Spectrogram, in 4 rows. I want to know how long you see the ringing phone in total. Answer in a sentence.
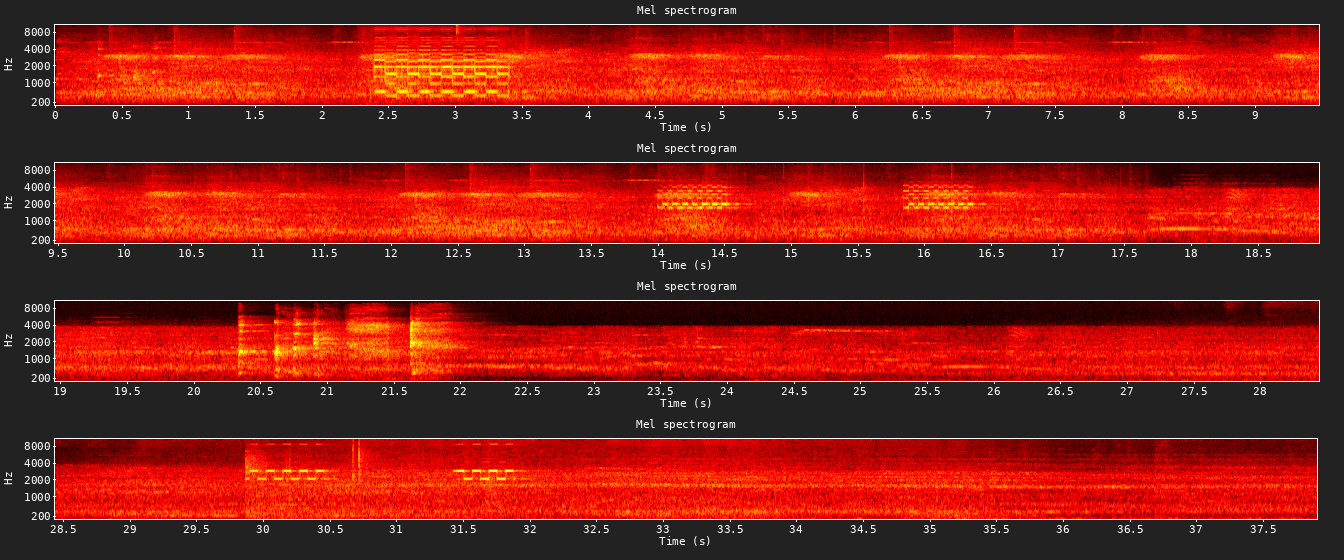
The ringing phone can be heard for 6 seconds in total.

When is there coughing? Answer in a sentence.
You can hear the coughing from 0.3 to 0.9 s and from 20.3 to 21.9 s.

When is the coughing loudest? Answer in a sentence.
The loudest moment of the coughing is at 21 seconds.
